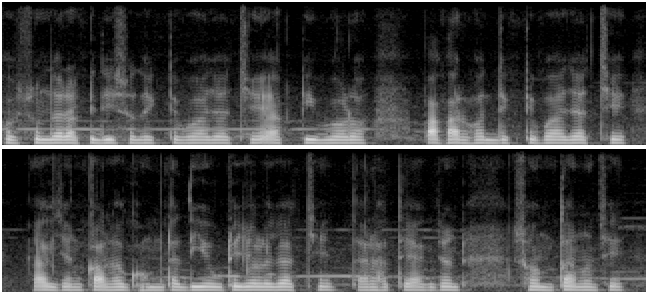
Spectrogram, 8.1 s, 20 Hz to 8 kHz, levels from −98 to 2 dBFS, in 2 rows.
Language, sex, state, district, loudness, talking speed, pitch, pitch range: Bengali, male, West Bengal, Jhargram, -24 LUFS, 195 wpm, 170 Hz, 165-175 Hz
